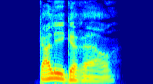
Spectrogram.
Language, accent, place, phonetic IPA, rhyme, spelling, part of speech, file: German, Germany, Berlin, [ˈɡalɪɡəʁɐ], -alɪɡəʁɐ, galligerer, adjective, De-galligerer.ogg
- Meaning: inflection of gallig: 1. strong/mixed nominative masculine singular comparative degree 2. strong genitive/dative feminine singular comparative degree 3. strong genitive plural comparative degree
